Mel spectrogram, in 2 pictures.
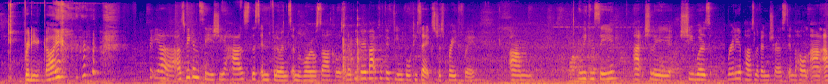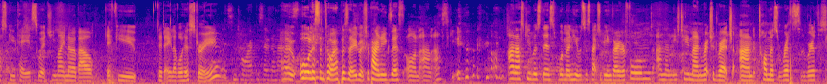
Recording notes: Recorded in a cafe this week so prepare for some background ambience.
